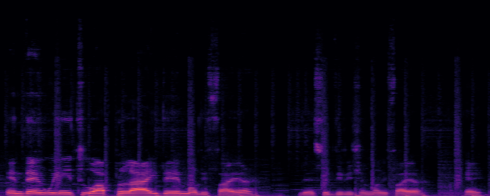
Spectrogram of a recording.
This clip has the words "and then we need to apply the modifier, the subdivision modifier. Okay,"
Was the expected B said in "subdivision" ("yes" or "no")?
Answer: no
